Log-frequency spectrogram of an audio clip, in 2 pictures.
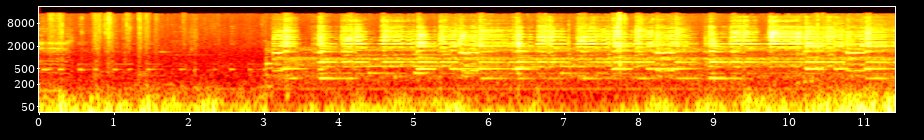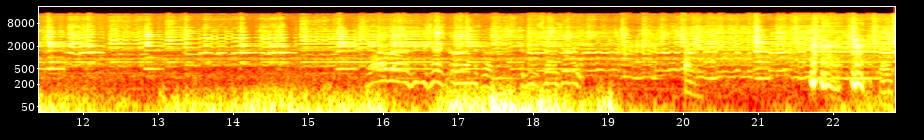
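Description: Black Sea kemençe being bowed, playing a lively folk tune that starts about three seconds in. A man's voice comes in over the playing from about two thirds of the way through.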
